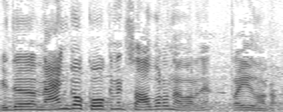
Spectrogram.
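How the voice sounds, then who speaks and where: A man from India with a Malayali accent, vlogging casually in an excitable, slangy mix of Malayalam and English. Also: sits high, quick pace, background noise. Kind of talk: casual vlog chat. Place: outdoor festival grounds, later inside a car. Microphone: phone at arm's length. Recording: busy outdoor festival crowd and music.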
